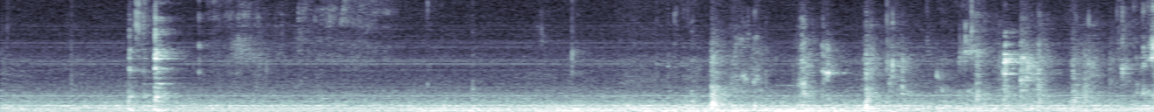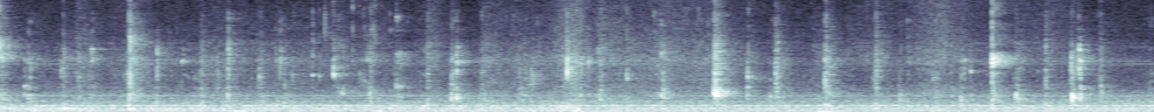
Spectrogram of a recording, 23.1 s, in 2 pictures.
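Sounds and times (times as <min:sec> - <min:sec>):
steady low hum: 0:00.0 - 0:23.0
soft chewing mouth clicks: 0:06.7 - 0:22.7.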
